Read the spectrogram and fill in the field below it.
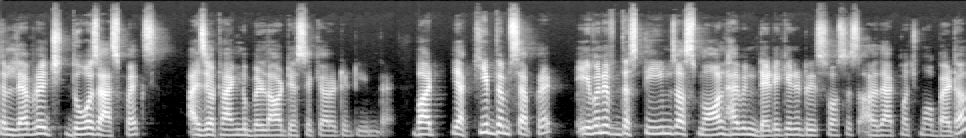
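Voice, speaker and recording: On a very clean recording with a silent background and a dry, close sound with no echo, a man with a Keralan accent and a fairly high pitch speaks at a fairly quick pace, with ordinary pitch variation and big swings in loudness. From India, Mumbai. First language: Malayalam. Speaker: security executive. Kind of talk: interview.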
